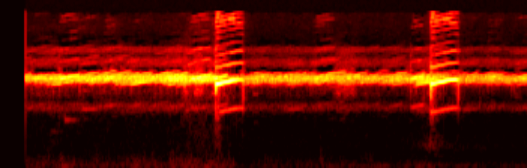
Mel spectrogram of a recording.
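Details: Male spring peepers calling for mates in Wisconsin spring, recorded on a phone: a dense, continuous high chorus with two louder, sharp upslurred peeps standing out near one and a half and three seconds.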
